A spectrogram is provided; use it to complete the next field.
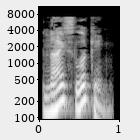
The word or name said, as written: nice-looking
